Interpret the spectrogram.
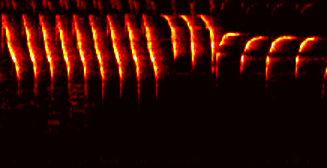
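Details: Fighting canary in training song: about ten loud downward-swept whistles in steady rhythm, then softer, longer rising whistled notes repeated at a slower pace.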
